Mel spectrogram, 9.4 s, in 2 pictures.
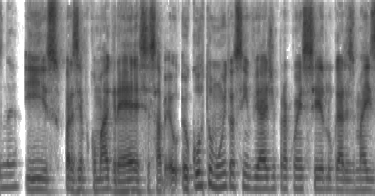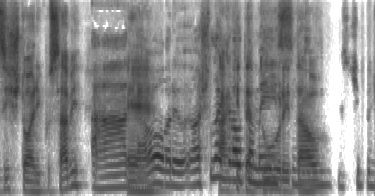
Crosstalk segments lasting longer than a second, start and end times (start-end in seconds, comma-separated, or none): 7.4-8.8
